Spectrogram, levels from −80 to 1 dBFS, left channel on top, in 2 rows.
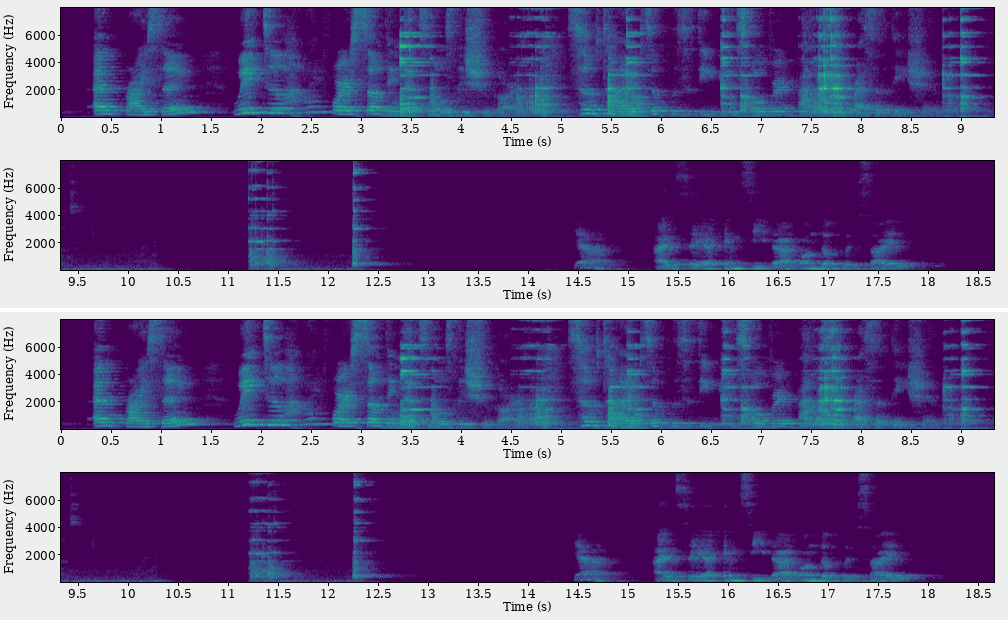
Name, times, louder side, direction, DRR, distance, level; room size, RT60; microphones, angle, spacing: voice 1, 0.3-8.8, equal, 5° left, -3 dB, 0.5 m, -37 dB
sound 1, 3.2-4.0 4.3-5.0 5.4-6.1 6.6-7.9 8.5-8.6 8.8-9.4 9.8-9.9 11.2-11.6 12.2-12.3, left 2 dB, 70° left, 0.5 m, -32 dB
voice 2, 14.5-14.8 15.2-17.7, right 1 dB, 70° right, -2 dB, 0.7 m, -42 dB
2.5 x 2.1 x 2.5 m, 0.78 s
head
